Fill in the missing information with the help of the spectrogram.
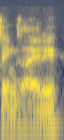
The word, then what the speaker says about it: AXTY: working with a group from Brazil, they're called, it's spelled AXTY, but it's pronounced Anxiety.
